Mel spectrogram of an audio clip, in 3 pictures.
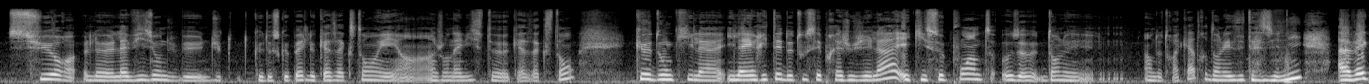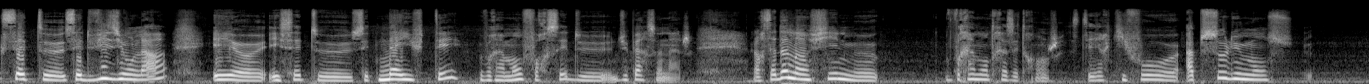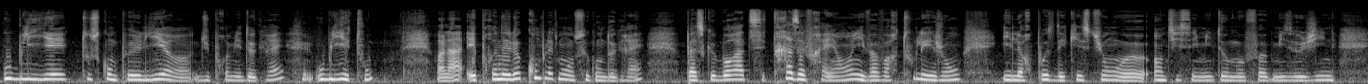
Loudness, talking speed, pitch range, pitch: -13 LUFS, 150 wpm, 180-225 Hz, 200 Hz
